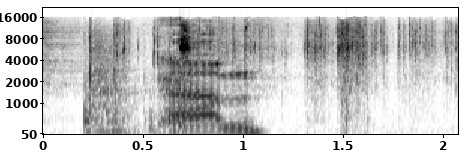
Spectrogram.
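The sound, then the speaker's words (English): A new parcel from a shop, containing Bose Frames Alto, being torn open: a voiced sound is followed by several short, bright bursts of crinkling and ripping, loud and irregular. “I'm going to open the parcel right here on the show.”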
